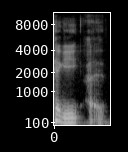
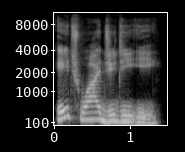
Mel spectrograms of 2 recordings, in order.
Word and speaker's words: hygge: It's not pronounced Hygge, Hygge. And it's actually, I think it's Danish.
